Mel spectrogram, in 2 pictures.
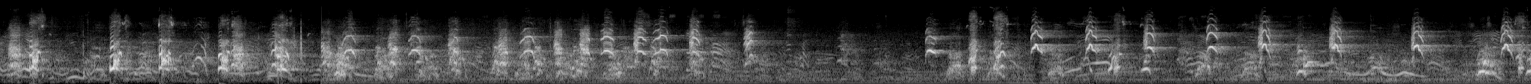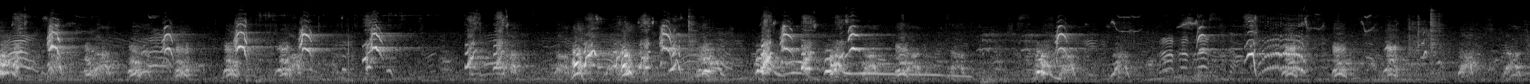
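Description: A dog barking over and over in quick, excited runs while it works an agility course, with a couple of short pauses.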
